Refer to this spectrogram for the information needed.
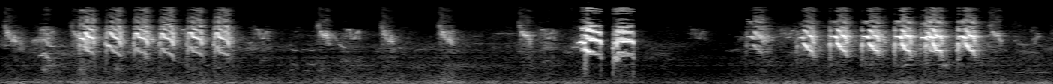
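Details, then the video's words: Singing parrot delivering rapid runs of about six repeated chirping notes, broken by isolated softer calls and one loud harsh squawk. "parrot singing"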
